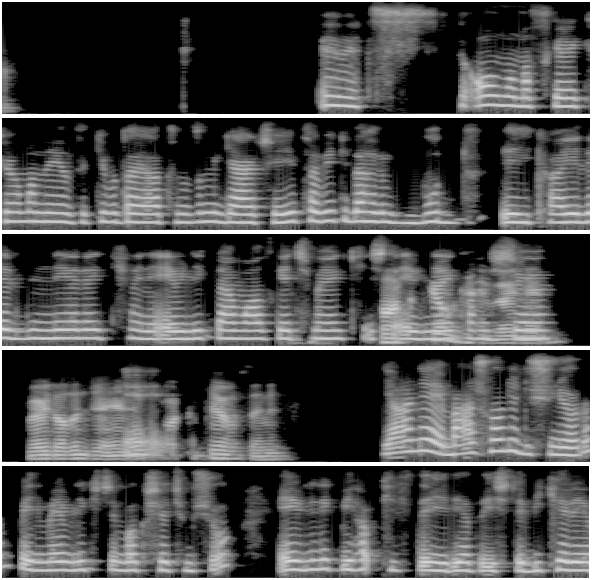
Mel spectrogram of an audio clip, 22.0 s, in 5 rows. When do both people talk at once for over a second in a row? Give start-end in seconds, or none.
11.6-12.9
